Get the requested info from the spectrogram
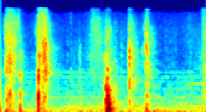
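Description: A tarot deck shuffled by hand: a string of irregular soft card slaps and taps, about half a dozen in two seconds.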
